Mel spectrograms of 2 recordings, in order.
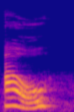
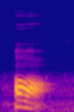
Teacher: In German, we pronounce it as au, while in English, if it, appears, it normally is pronounced as a, as in authority.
